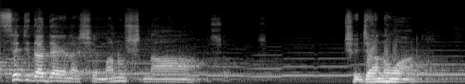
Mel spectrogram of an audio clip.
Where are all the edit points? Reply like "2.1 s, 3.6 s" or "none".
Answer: 2.0 s, 3.5 s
